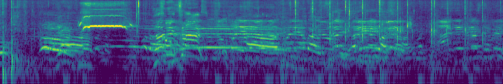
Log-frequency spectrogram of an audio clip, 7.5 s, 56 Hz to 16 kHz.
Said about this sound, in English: Around 30 people from the neighborhood came to watch the match. At the goal, they cheer.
